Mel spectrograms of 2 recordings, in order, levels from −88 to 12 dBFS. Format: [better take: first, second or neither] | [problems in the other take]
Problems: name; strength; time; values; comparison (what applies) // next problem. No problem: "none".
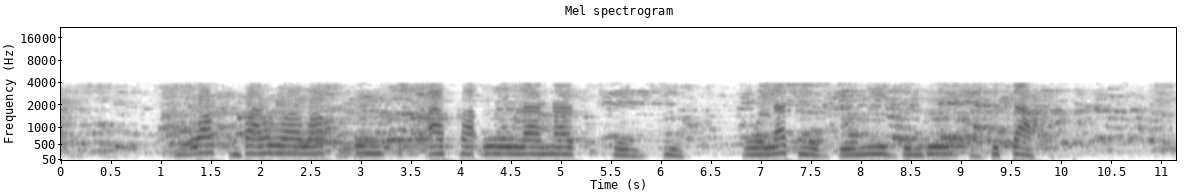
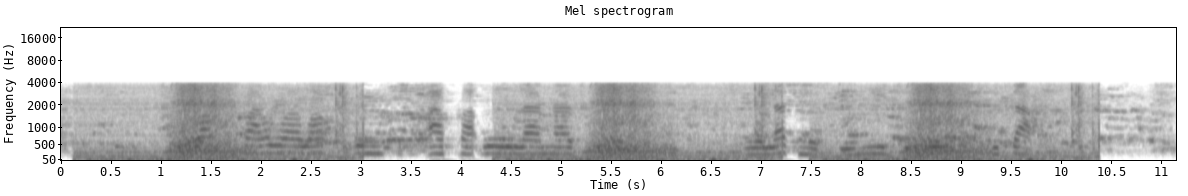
first | background sound (Respiratory sounds); 4 dB above the speech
